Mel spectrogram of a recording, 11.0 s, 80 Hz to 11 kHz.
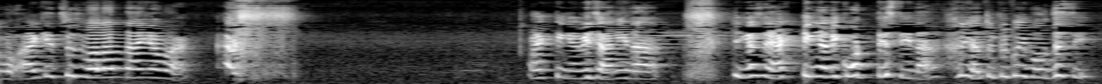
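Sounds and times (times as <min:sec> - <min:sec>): woman sobbing: 0:02.2 - 0:03.0.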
